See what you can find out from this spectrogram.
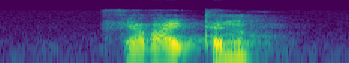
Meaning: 1. to manage 2. to administer
- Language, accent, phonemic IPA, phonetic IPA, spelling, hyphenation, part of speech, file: German, Austria, /fɛrˈvaltən/, [fɛɐ̯ˈväl.tn̩], verwalten, ver‧wal‧ten, verb, De-at-verwalten.ogg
